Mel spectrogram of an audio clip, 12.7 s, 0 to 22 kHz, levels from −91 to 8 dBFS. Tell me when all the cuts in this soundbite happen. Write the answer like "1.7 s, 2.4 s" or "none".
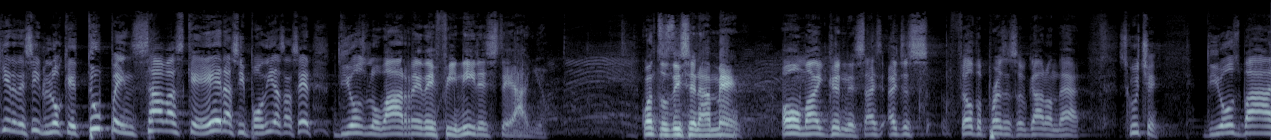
none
